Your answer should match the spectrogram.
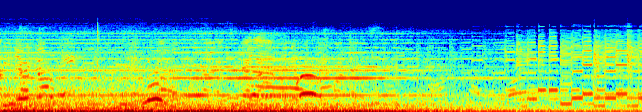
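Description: Helicopter cabin noise, a steady low rumble, with people's voices calling out over it. About four seconds in, the rumble drops away and music comes in.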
